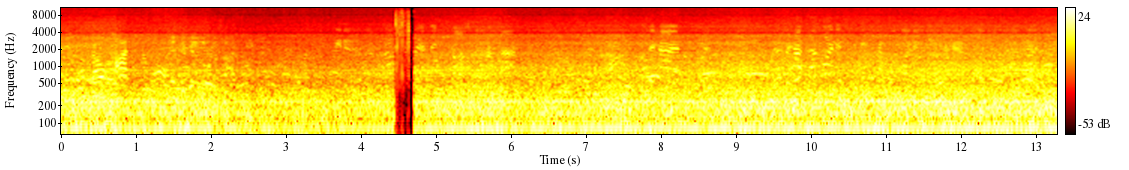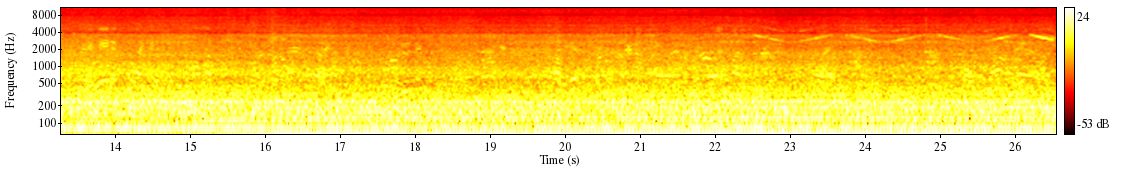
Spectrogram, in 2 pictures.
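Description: Fire engine's diesel running steadily while it pumps water to the hose lines, with firefighters' voices over the engine.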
